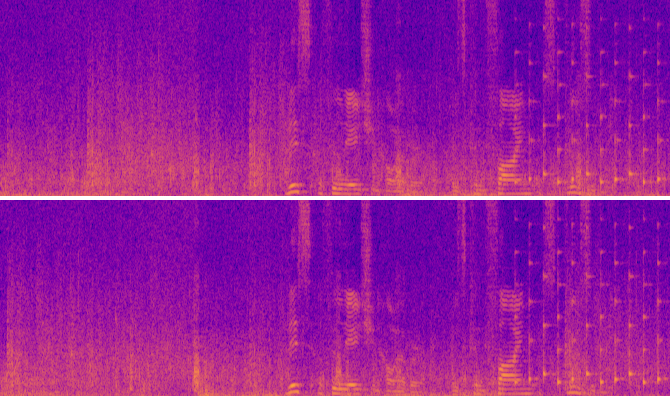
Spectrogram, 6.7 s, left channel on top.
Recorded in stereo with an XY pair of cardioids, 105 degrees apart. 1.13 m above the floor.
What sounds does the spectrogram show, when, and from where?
2.9 s a man speaking: 5° right, 1.4 m
5.1 s a ringtone: 10° right, 2.5 m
